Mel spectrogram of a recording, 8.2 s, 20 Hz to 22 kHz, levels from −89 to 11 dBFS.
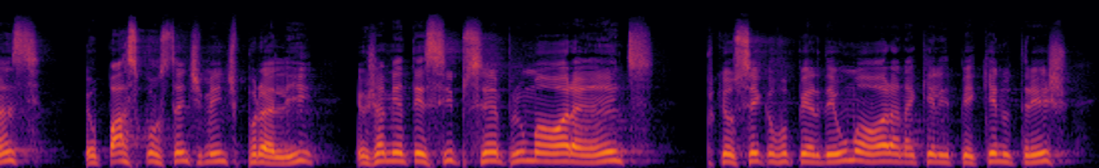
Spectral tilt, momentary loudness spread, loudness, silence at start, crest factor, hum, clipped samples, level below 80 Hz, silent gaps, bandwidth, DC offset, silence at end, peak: -4.5 dB/octave; 10 LU; -25 LUFS; 0 s; 18 dB; none; under 0.1%; -74 dBFS; none; 13.5 kHz; under 0.1%; 0.25 s; -8 dBFS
